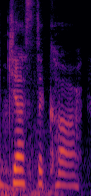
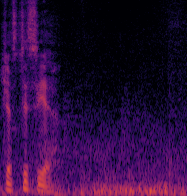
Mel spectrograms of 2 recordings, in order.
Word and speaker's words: Justiciar: He's a Justicar, a Thalmor. It's pronounced Justiciar.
